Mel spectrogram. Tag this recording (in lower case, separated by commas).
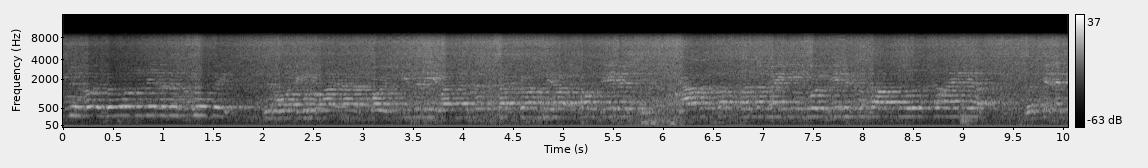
speech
